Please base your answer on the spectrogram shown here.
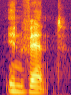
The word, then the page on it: invent: American English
